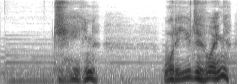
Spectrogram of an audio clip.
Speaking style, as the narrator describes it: she asked, her voice sharp with fear

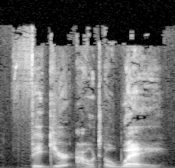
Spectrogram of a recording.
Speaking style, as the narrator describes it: Isra snapped

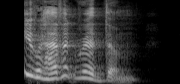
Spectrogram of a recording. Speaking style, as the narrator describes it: she exclaimed

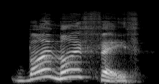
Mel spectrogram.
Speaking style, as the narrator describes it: cried Boots

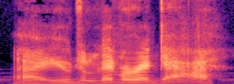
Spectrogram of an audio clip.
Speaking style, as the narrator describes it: he barked at me

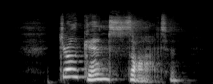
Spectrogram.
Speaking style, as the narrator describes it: cried she

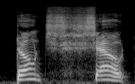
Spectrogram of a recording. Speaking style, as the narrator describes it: she groaned

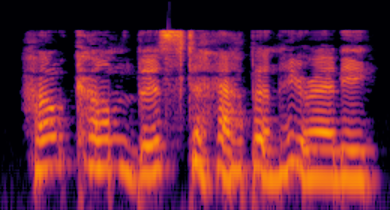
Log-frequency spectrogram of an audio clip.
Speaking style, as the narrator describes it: cried

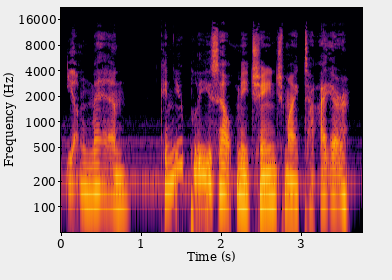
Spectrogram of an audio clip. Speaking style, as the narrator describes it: In an old cracking voice, she said

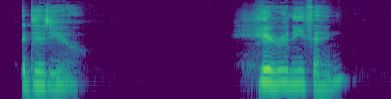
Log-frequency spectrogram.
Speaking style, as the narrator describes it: she asked in a low voice

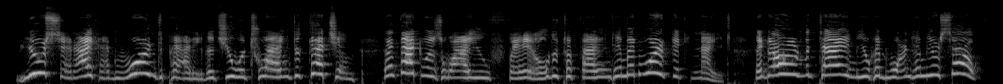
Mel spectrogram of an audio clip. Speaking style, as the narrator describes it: screamed Sammy

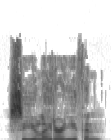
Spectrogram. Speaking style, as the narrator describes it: she said happily

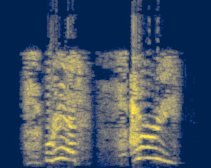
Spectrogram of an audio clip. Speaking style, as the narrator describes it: she shouted

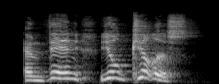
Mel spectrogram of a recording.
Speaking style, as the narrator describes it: Augie said hotly

